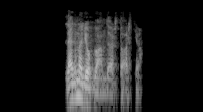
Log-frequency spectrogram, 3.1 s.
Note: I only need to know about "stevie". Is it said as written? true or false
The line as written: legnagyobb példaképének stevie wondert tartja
false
